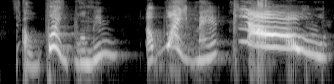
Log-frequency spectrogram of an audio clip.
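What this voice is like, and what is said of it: Imitates a TV character's voice. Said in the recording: “In my Schmidt voice.”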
